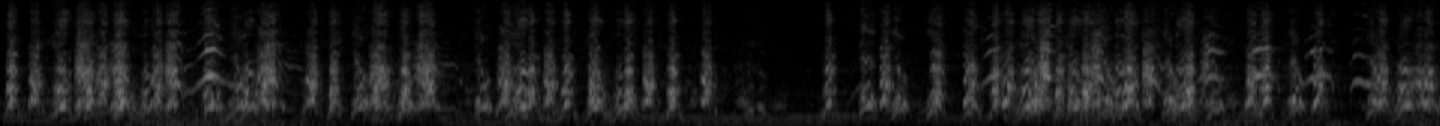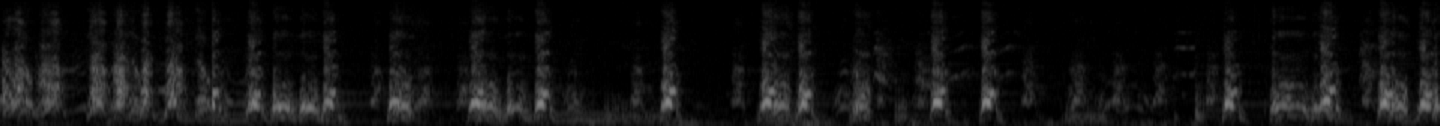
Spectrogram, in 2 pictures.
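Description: Dogs barking repeatedly, a dense run of barks for the first half that thins to scattered barks in the second half.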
